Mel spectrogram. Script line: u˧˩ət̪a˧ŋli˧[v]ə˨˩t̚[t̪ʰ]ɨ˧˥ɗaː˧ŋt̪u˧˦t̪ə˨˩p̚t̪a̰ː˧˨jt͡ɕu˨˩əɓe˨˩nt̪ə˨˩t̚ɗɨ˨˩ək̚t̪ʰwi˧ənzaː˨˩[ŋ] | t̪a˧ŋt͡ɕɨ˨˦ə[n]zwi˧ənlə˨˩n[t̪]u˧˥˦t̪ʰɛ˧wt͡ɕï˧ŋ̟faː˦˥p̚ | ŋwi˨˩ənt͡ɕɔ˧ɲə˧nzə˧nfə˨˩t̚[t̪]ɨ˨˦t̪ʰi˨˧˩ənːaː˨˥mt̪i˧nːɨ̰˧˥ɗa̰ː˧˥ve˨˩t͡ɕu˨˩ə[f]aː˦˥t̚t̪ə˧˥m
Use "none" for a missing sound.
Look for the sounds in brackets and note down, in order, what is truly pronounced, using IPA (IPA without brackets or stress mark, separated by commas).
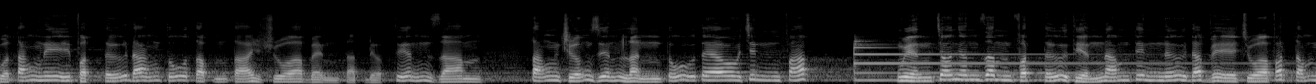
f, t̪, m, ŋ, t̪, t̪, f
